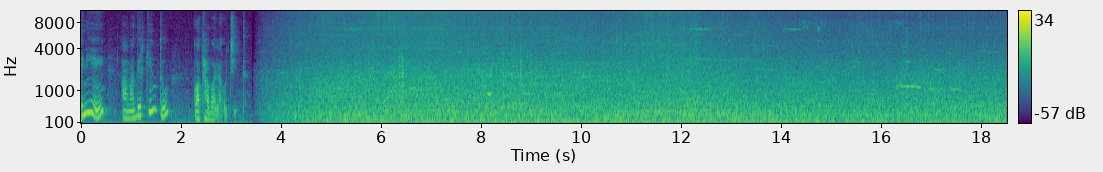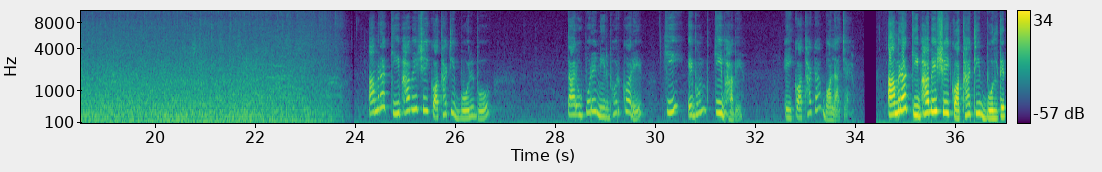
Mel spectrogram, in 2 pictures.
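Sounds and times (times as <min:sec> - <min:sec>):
road traffic rushing: 0:03.5 - 0:24.0.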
